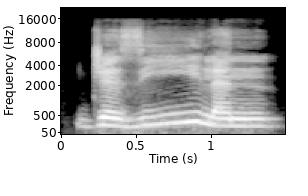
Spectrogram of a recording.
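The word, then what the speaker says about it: جزيلًا: another word which is jazilan. Shukran, jazilan. And both words has to be pronounced with an and never drop any of them.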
